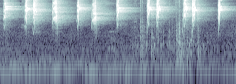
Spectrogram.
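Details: Long-tailed shrike singing a 'gacor' master recording full of 'isian' and 'tembakan', meant for training songbirds: sharp, high, down-slurred notes, some doubled, repeated about twice a second in a steady pattern against near silence.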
